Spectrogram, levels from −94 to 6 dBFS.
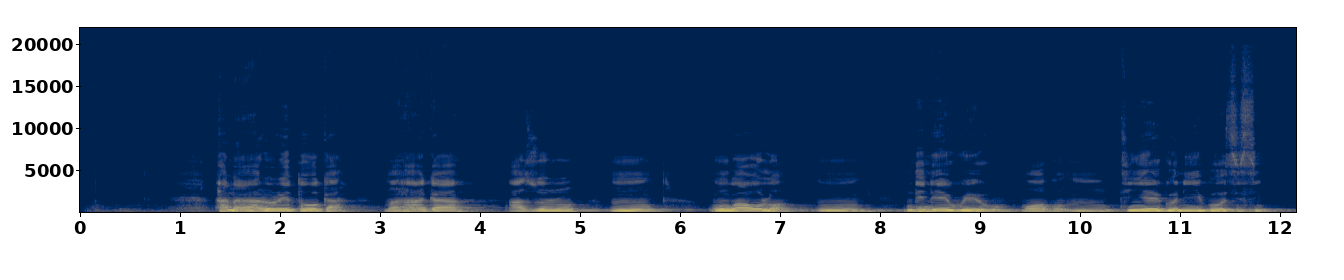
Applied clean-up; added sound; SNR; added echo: none; none; none; reverberation time 0.3 s.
